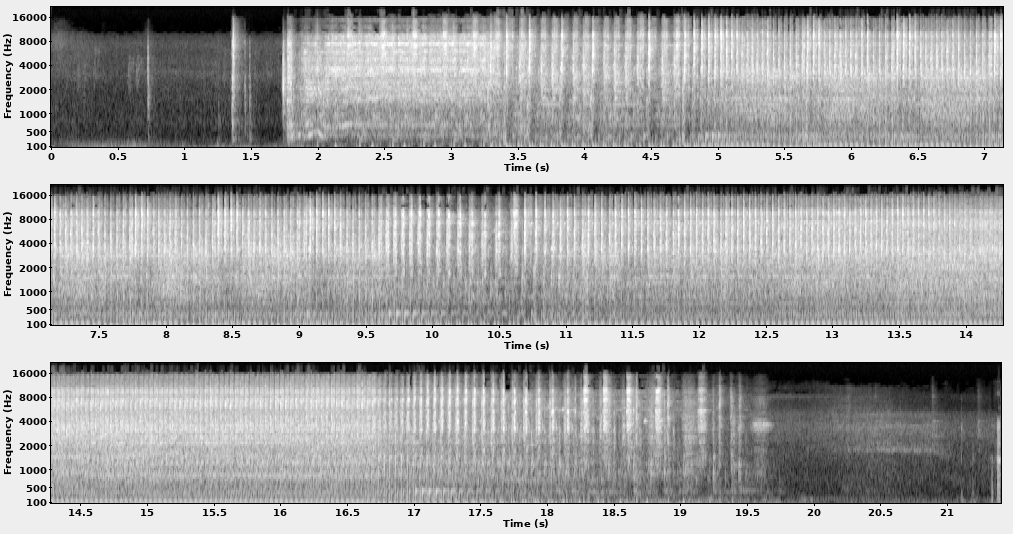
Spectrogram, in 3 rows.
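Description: Kohler Courage 20 hp engine on a Craftsman DYT4000 riding tractor cranks, starts and runs loudly and close with a rough, pulsing mid-range roar, holding steady for most of the time before shutting off near the end.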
